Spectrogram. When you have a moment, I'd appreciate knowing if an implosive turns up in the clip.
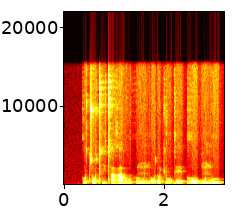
yes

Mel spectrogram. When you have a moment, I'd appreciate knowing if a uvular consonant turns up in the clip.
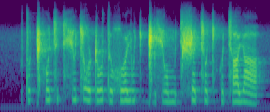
yes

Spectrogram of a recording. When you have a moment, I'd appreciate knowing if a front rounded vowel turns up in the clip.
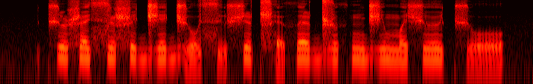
yes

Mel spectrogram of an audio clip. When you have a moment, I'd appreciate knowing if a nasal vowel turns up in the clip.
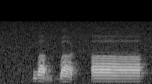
no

